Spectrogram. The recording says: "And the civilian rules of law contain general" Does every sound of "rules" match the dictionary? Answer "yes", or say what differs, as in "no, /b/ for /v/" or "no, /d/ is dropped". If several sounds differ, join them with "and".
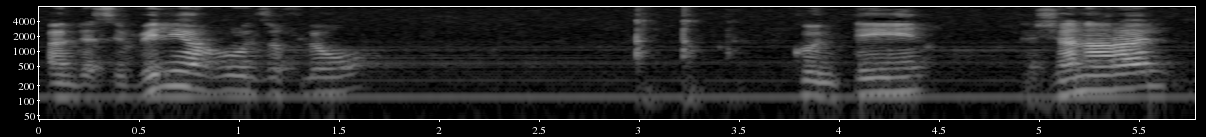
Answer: yes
